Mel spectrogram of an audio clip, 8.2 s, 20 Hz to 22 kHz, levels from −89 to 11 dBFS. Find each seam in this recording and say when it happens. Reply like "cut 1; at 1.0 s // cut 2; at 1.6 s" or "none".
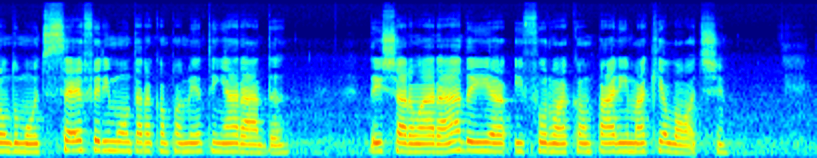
none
